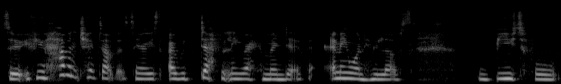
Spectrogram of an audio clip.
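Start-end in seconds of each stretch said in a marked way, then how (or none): none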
